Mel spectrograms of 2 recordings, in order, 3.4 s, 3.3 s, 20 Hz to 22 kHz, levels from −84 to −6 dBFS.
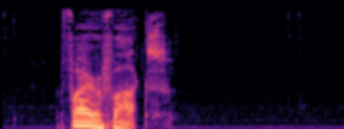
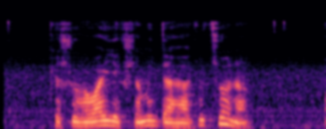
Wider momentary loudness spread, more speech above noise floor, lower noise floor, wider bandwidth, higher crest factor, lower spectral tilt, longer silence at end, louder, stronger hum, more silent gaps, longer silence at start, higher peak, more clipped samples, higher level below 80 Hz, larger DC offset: first, 20 LU vs 13 LU; first, 48 dB vs 31 dB; first, -65 dBFS vs -54 dBFS; first, 16.5 kHz vs 11.5 kHz; about the same, 18 dB vs 18 dB; about the same, -6.5 dB/octave vs -7 dB/octave; first, 1.8 s vs 0.75 s; first, -19 LUFS vs -24 LUFS; neither; neither; about the same, 0.6 s vs 0.55 s; about the same, -6 dBFS vs -8 dBFS; neither; first, -40 dBFS vs -56 dBFS; neither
